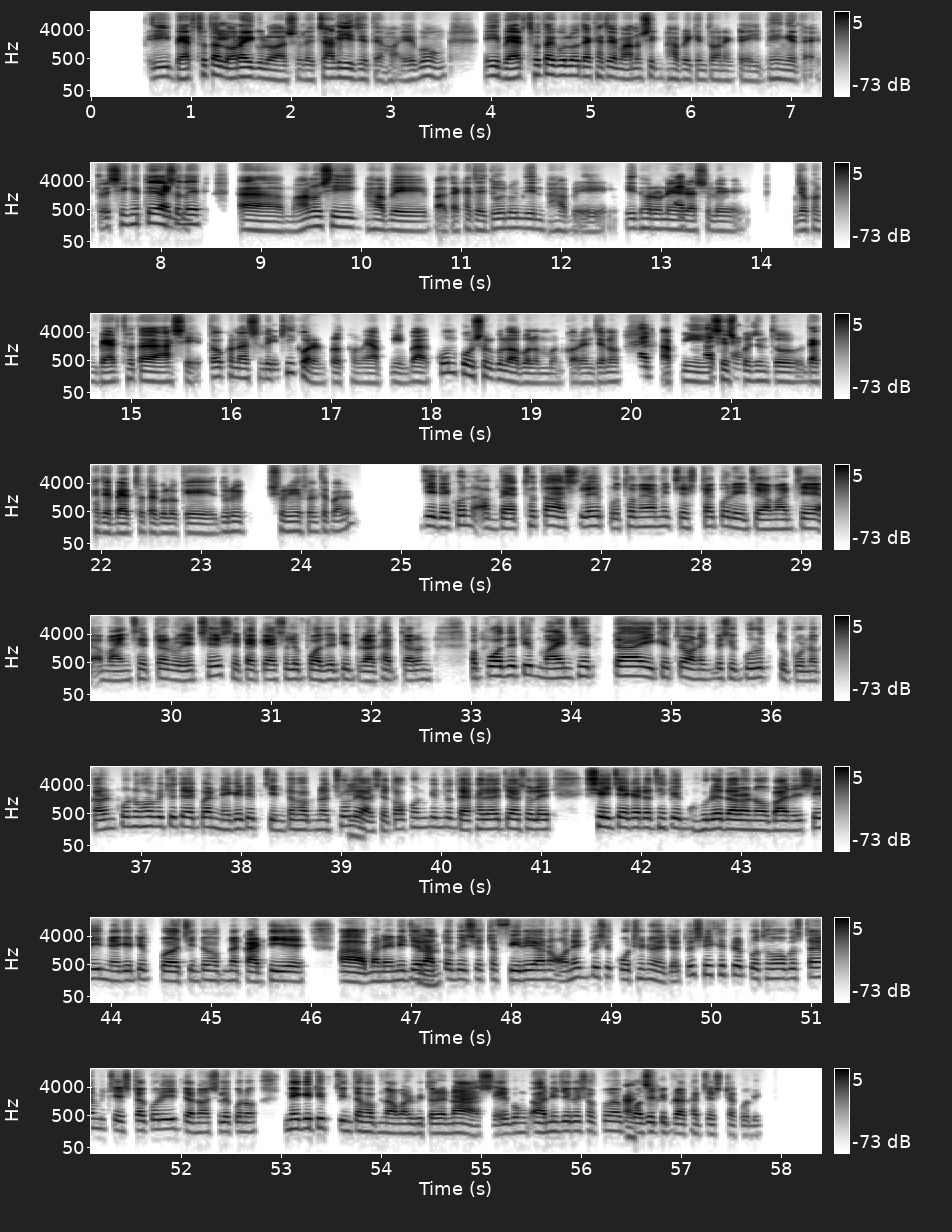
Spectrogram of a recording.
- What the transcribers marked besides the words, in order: unintelligible speech
- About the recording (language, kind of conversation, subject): Bengali, podcast, তুমি কীভাবে ব্যর্থতা থেকে ফিরে আসো?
